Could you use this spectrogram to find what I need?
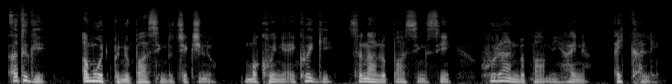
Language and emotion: Manipuri, fearful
